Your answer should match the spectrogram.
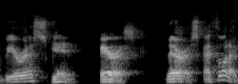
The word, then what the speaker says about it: Verisk: Did I pronounce that right? Verisk?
